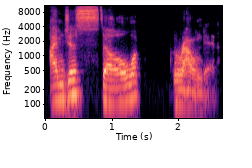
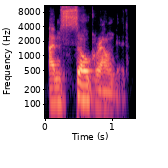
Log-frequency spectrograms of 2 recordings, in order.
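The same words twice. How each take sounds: First: Said in the usual way. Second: I'm so grounded, drawn out slowly with weight on "so"; slow stress on so. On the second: Shown as a demonstration. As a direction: lean slowly into "so". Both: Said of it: "I'm just gonna say it".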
